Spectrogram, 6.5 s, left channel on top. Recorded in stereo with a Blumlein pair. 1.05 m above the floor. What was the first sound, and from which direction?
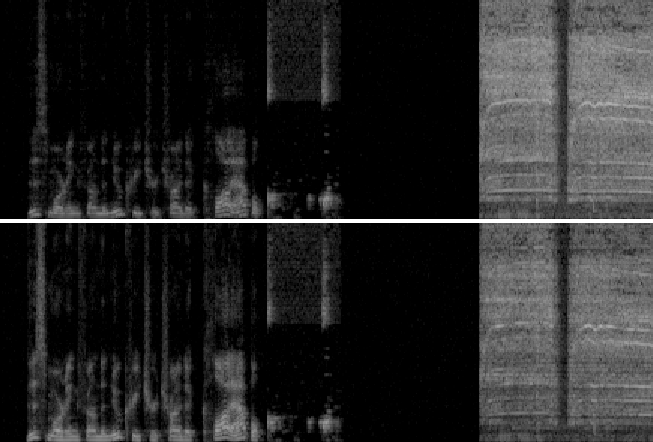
A man speaking, 45° right.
